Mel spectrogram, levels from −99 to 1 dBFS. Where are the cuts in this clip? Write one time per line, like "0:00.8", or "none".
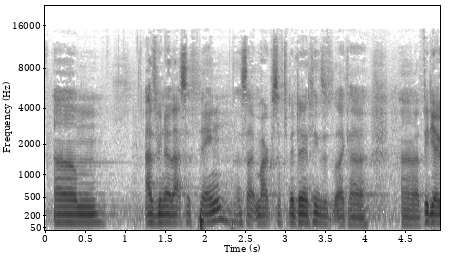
none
